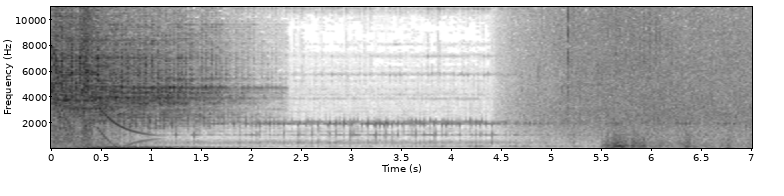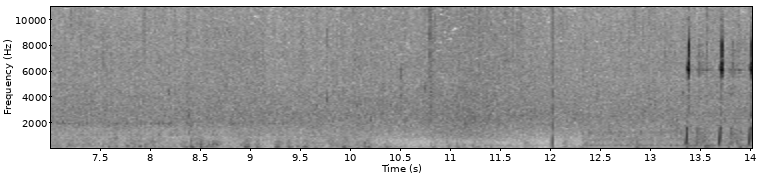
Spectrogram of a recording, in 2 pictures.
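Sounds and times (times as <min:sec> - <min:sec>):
rain hissing: 0:04.9 - 0:14.0
low thunder rumbling: 0:05.5 - 0:14.0
thunderclap: 0:05.5 - 0:14.0.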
